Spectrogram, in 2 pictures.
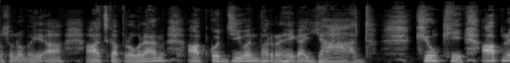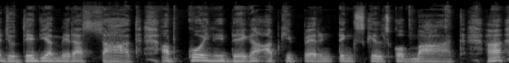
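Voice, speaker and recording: A man's voice: medium pitch, a little mellow. A man giving a motivational parenting seminar. He speaks theatrically, uses rhyming lines and mixes English into Hindi. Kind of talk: stage seminar talk.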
